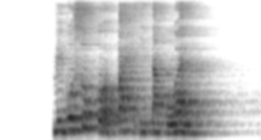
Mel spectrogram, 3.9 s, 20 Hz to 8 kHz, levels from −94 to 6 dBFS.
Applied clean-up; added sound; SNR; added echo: none; none; none; reverberation time 0.9 s.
